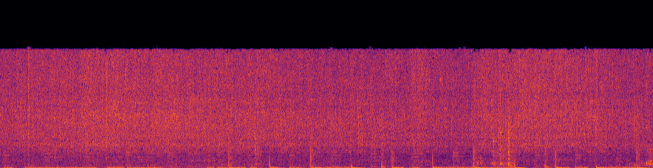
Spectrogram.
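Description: Chopped eggplant and chillies sizzling in oil in a nonstick frying pan while a wooden spatula stirs them, the spatula scraping and tapping the pan every so often.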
